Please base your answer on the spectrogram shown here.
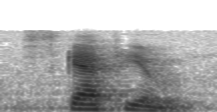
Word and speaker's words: Scaphium: है किसकी, चार स्मॉल बोन्स की, जिसको आप प्रोनाउंस कर सकते हैं, फर्स्ट तो ट्राइपस, TRIPUS, ट्राइपस, और इंटर कैलेरियम, और तीसरी है स्कैफियम, SCAPHIUM, और चौथी है क्लॉस्ट्रम, CLAUSTRUM।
